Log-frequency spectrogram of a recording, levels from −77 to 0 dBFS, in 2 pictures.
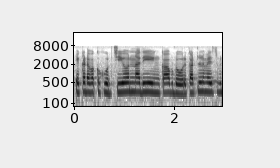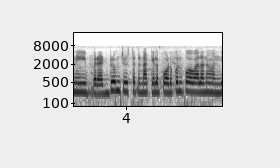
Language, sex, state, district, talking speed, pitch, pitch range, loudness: Telugu, female, Telangana, Karimnagar, 170 wpm, 235 Hz, 230-240 Hz, -14 LUFS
